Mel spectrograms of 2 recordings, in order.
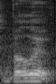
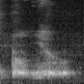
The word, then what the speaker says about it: Beaulieu: oh oh and and what how would you pronounce it well I I believe it's beloo that'll work is that right yeah okay good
